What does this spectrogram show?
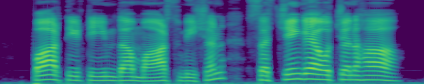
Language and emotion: Dogri, surprised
